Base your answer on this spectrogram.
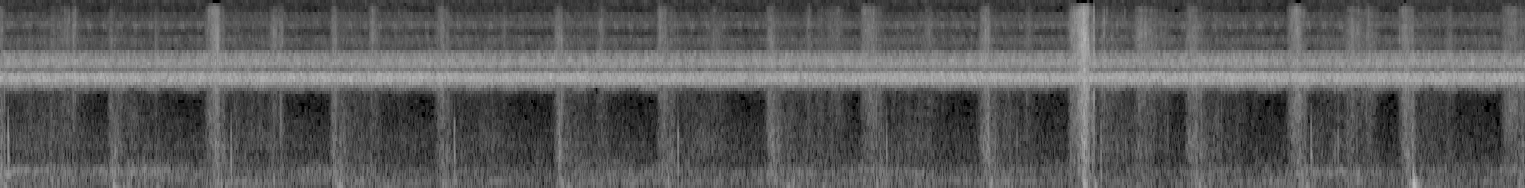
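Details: Grass insects on an early autumn night: a steady, shrill, continuous high chirring chorus, with soft footsteps crunching regularly underneath about every second.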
